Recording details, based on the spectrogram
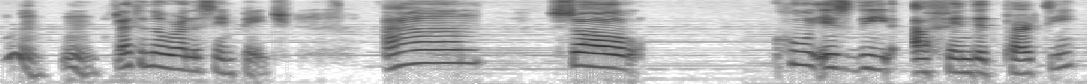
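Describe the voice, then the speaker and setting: A woman's voice: fairly high pitch, expressive, takes it slowly, a little mellow, soft background music. A woman playing a friendly, naive young female adventurer in a tabletop game, rambling casually in very colloquial phrasing. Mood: curious, casual. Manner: rambling, casual, filler-heavy valley-girl phrasing. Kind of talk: improvised tabletop roleplay dialogue.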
